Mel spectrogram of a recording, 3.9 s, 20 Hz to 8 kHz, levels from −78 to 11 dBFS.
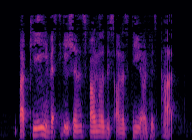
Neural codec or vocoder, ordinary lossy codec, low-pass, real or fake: codec, 44.1 kHz, 2.6 kbps, DAC; MP3, 24 kbps; 7.2 kHz; fake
